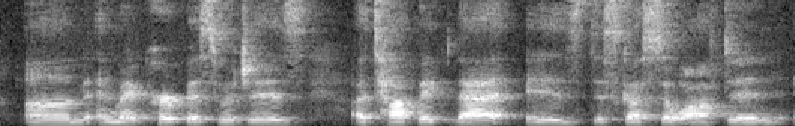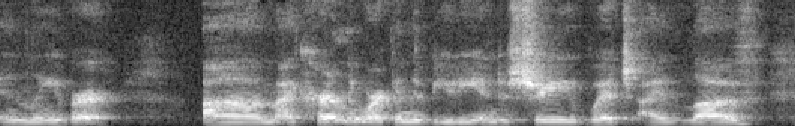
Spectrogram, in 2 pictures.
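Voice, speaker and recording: Amid noticeable background noise and audible room echo, a woman with an American accent speaks at a very deep, low pitch in a monotone, flat intonation. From United States, Dominican family. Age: 30s. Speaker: beauty industry worker. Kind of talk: interview. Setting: living room.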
